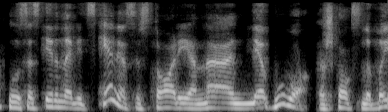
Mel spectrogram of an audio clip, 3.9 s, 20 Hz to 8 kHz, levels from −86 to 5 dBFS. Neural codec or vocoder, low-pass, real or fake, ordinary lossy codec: autoencoder, 48 kHz, 32 numbers a frame, DAC-VAE, trained on Japanese speech; 7.2 kHz; fake; AAC, 32 kbps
